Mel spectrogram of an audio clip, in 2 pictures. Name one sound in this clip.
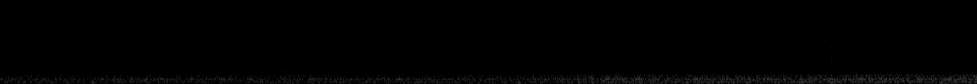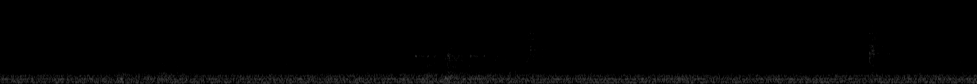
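A grand piano plays softly in a large hall.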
